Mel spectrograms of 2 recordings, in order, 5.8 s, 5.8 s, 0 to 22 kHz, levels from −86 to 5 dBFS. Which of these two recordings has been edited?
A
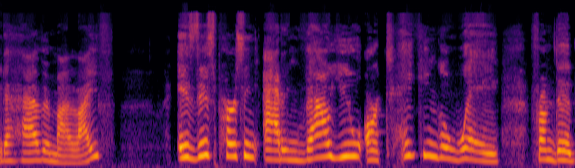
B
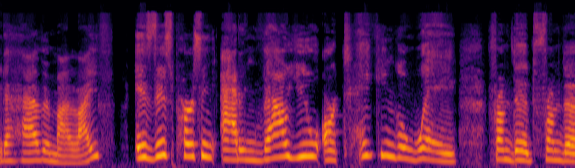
B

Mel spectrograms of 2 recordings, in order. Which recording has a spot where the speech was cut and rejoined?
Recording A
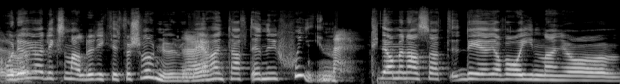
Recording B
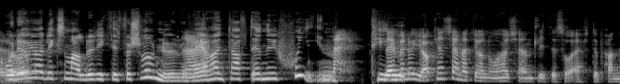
A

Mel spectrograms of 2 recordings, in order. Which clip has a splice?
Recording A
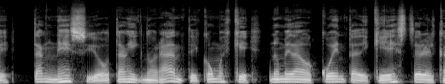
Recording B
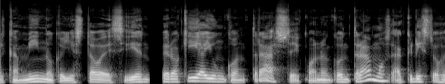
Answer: B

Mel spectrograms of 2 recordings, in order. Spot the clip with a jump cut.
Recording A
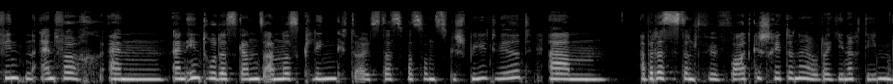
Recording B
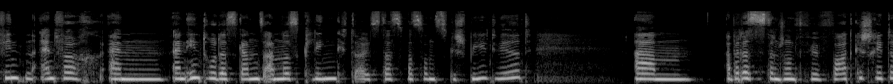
A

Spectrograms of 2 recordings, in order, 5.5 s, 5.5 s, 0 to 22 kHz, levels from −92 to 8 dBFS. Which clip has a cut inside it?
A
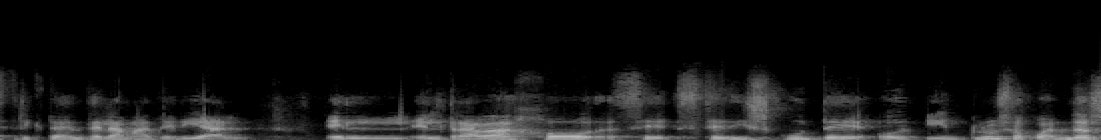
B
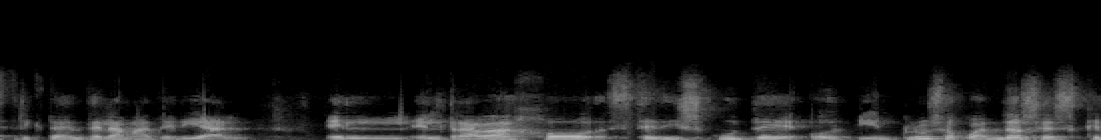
B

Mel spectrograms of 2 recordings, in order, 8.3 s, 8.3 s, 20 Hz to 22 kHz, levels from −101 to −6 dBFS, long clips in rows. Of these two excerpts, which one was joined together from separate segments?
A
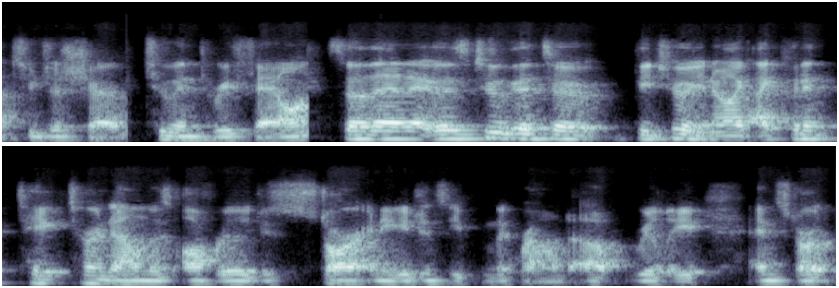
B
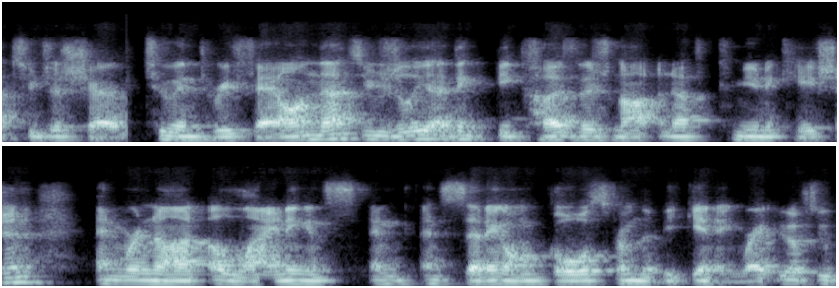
A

